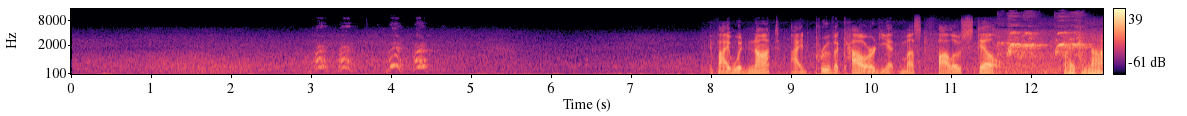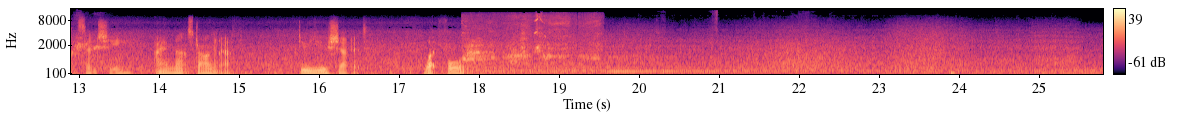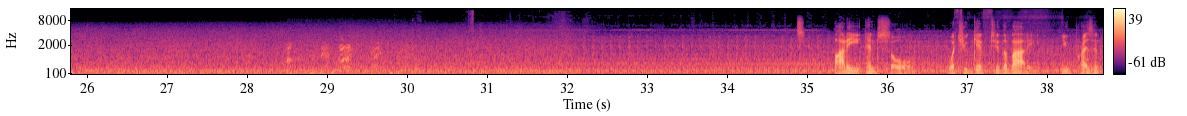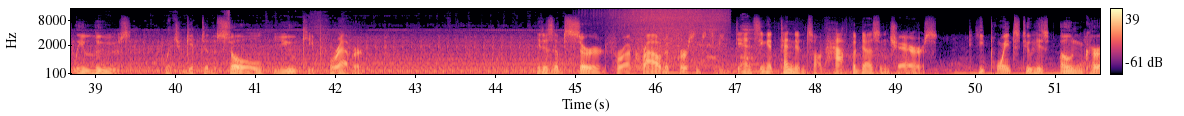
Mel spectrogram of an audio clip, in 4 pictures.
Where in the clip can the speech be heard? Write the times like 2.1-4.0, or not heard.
8.0-11.7, 12.4-16.7, 17.3-18.0, 34.9-42.4, 44.5-51.5.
